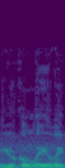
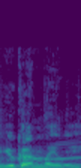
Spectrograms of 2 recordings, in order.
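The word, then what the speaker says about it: Yooka-Laylee: A fucking ukulele trailer got released. What the fuck is ukulele? Ukulele is about... Oh, yeah, yeah. Wait, No. I lied. It should be pronounced yuka and lele.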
